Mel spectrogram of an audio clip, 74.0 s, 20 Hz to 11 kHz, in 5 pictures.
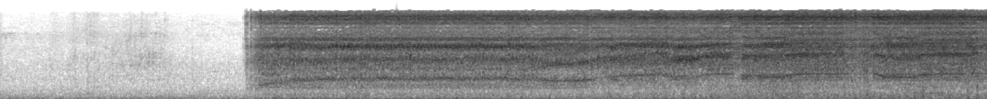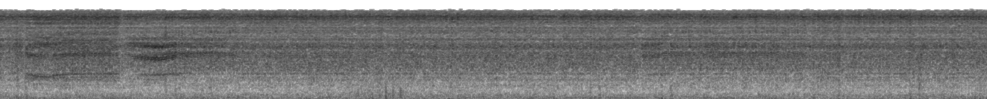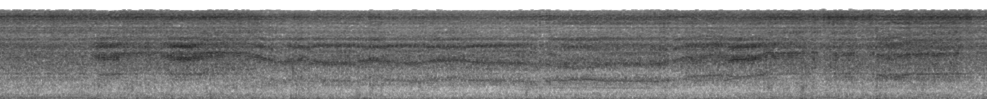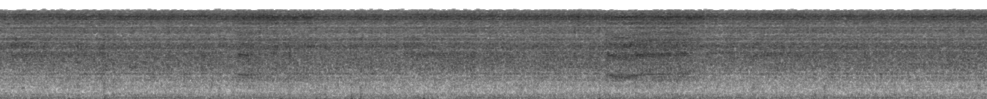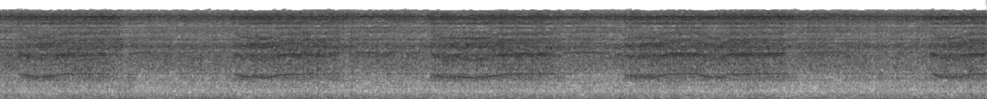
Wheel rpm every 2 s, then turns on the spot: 0, 0, 130, 160, 170, 210, 220, 230, 220, 230, 230, 230, 230, 230, 230, 230, 220, 170, 160, 160, 200, 230, 230, 230, 230, 230, 230, 230, 230, 230, 230, 230, 230, 220, 230, 230, 230.
none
